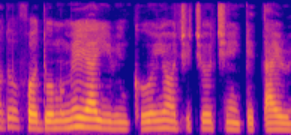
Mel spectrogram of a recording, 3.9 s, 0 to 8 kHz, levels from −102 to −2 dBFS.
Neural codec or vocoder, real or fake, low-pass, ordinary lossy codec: none; real; 7.2 kHz; AAC, 32 kbps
